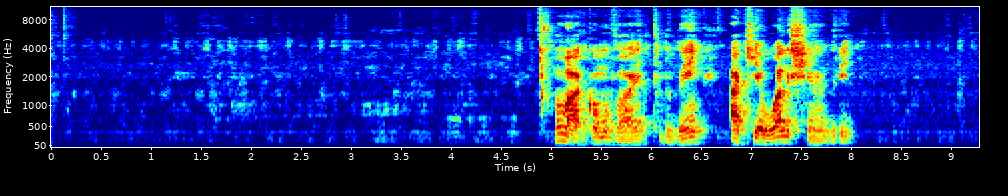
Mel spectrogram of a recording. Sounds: Cough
